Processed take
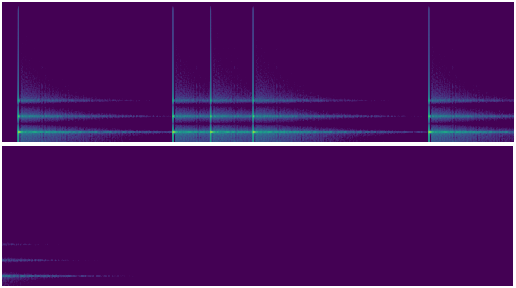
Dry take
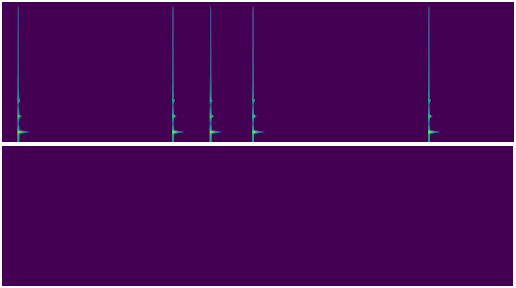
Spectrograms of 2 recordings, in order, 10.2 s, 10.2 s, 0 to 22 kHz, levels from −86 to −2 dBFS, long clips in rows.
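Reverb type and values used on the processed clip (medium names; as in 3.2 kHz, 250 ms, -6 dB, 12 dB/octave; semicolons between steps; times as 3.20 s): Schroeder reverb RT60 2.5 s, combs from 26 ms, DRR 10 dB; trim -2.5 dB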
